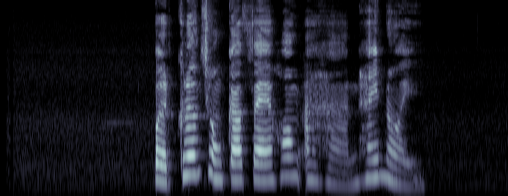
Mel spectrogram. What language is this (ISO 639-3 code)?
tha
